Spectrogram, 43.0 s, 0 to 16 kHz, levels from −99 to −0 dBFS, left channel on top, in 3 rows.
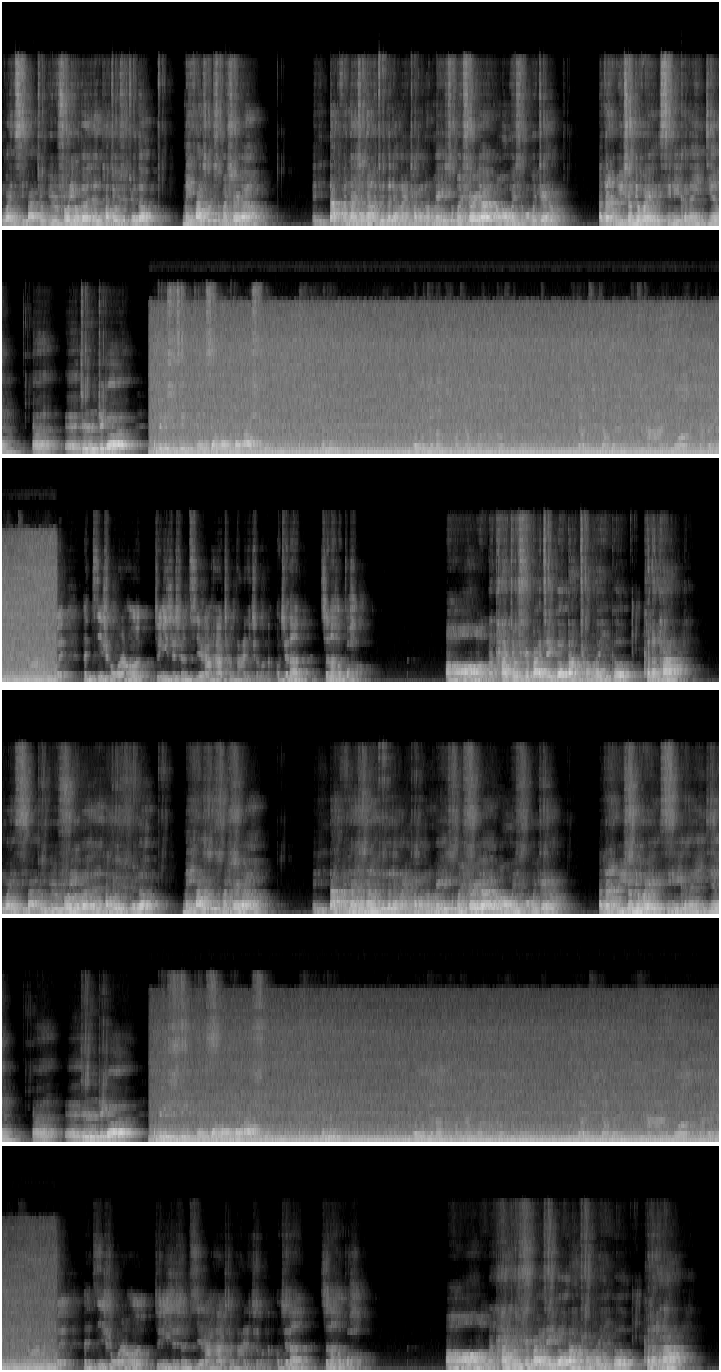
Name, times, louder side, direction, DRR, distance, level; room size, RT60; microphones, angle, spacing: voice 1, 0.0-2.9 3.6-5.1 6.2-11.1 11.9-14.5 14.9-15.3 15.6-16.9 17.4-20.0 20.3-20.5 20.7-21.0 21.9-22.1 37.6-41.2 41.5-42.2, left 1 dB, 80° left, 4 dB, 5.7 m, -29 dB
sound 1, 17.3-29.8, left 1 dB, 45° left, 1.7 m, -32 dB
voice 2, 22.6-25.0 25.7-34.7 35.1-35.9, left 2 dB, 65° left, 6 dB, 7.3 m, -39 dB
29.0 x 22.5 x 8.8 m, 0.80 s
head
